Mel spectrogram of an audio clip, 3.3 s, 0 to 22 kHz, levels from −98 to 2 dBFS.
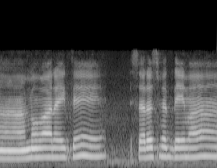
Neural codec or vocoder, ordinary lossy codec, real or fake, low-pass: codec, 16 kHz, 2 kbps, FunCodec, trained on LibriTTS, 25 frames a second; none; fake; 7.2 kHz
